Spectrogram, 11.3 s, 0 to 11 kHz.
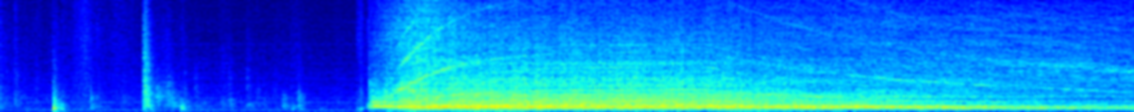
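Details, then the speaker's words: Hoover Decade 800 vacuum, cleaned, bushing and main bearing oiled, fitted with a metal fan from an older Convertible, run without the brushroll: steady smooth whoosh and even hum; motor and fan not causing the vibration, the brushroll is. "so it's definitely not the motor or the fan that's causing the vibration"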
